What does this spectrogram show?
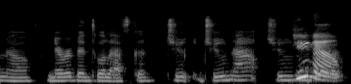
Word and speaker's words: Juneau: Juneau. Juneau? Okay. Juneau's our capital, and it's Okay. not like Juno. It's spelled a little different.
